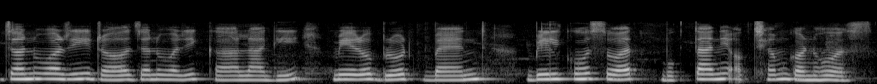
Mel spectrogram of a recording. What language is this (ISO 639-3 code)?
nep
